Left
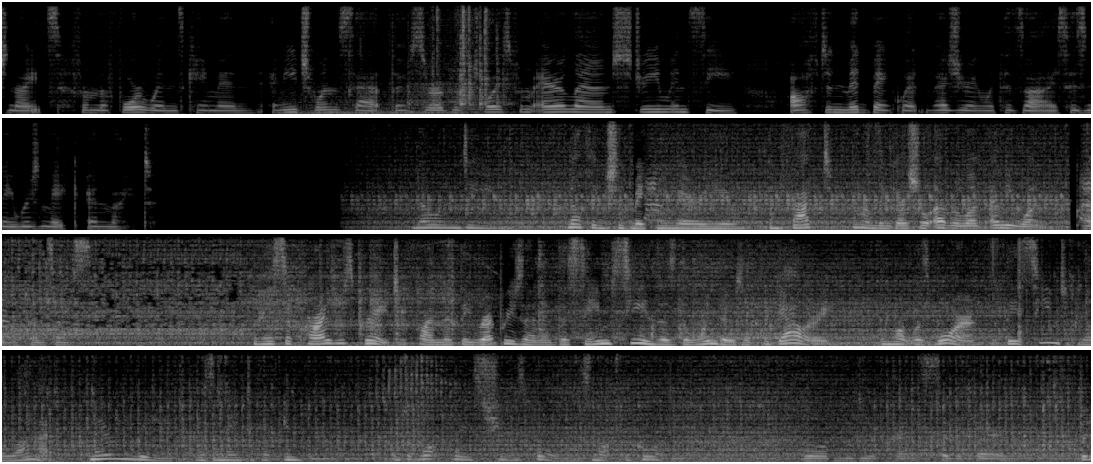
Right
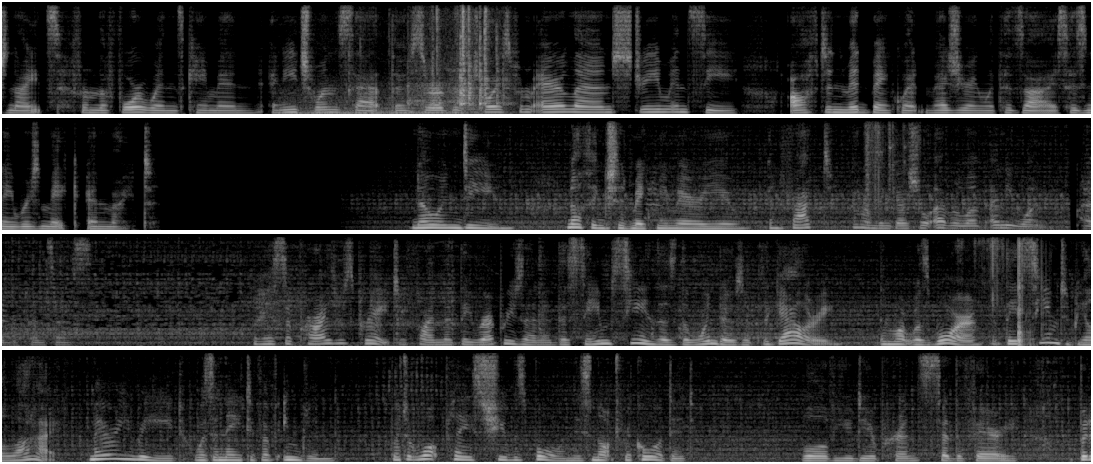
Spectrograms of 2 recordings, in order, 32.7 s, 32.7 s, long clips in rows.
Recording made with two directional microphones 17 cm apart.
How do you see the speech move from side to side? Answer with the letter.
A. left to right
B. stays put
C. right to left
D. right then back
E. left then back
E.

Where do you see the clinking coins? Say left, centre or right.
right.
